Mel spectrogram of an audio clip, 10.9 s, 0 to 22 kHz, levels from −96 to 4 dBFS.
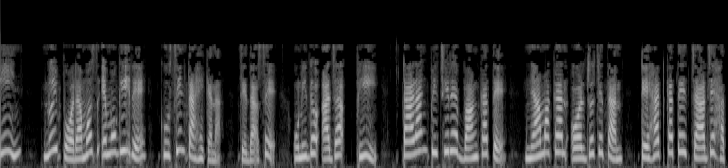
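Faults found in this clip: Transcoding between lossy codecs, whole clip. Speech sounds dull and smeared, with the artefacts of both codecs heard together. Likely cause: a low-bitrate MP3 encode, around 32 kbit/s, re-encoded to AAC-LC at a similar rate. AAC spends bits re-coding MP3 artefacts and adds its own. Spectrogram: hard ceiling near 7.2 kHz, patchy holes and blocky time-frequency smearing below it. Waveform: softened transients.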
